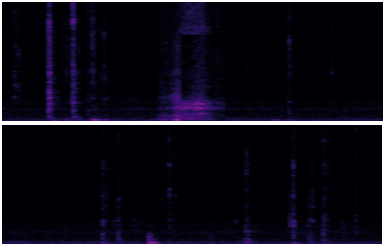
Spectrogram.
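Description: A thin blade carves a solid green dry soap bar, peeling off thin slices. Quiet, crisp carving strokes come in short, dry clicks, with one longer, brighter scrape around two seconds in.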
